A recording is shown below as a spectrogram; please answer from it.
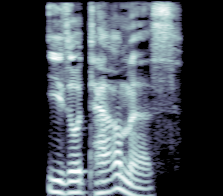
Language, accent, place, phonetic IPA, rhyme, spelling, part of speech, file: German, Germany, Berlin, [izoˈtɛʁməs], -ɛʁməs, isothermes, adjective, De-isothermes.ogg
- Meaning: strong/mixed nominative/accusative neuter singular of isotherm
